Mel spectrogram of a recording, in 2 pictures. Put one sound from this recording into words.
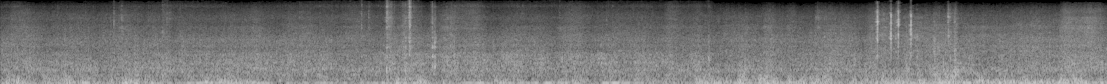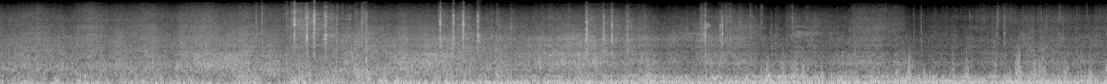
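Wind rumbles steadily against a microphone outdoors.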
